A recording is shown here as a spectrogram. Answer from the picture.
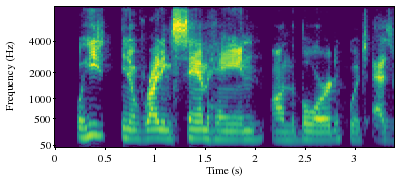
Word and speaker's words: Samhain: of character yeah well he's you know writing samhain on the board which as we know because we did the trick or treat episode is pronounced samhain silent uh but he's like pointing you know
